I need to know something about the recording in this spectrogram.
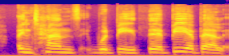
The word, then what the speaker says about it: Biabelle: Spell it. B. Yeah, glasses have to come on. BIABELLE.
